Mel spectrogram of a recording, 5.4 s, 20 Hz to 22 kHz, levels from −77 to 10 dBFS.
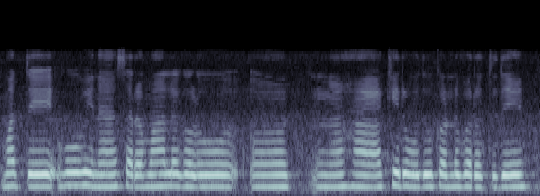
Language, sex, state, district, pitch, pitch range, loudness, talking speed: Kannada, female, Karnataka, Bidar, 235 Hz, 230-240 Hz, -12 LUFS, 75 wpm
